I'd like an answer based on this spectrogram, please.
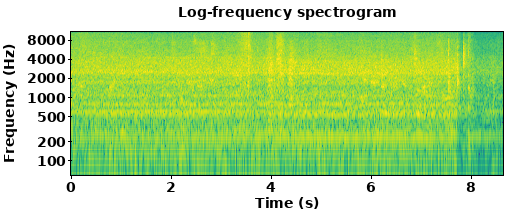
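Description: Steady running hum inside a heritage 1500 V DC electric train car, with a constant low tone under it; the sound drops suddenly near the end.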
